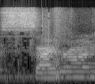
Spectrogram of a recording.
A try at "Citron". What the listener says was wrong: Citron? No, it's a T. It's just a really weird font.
